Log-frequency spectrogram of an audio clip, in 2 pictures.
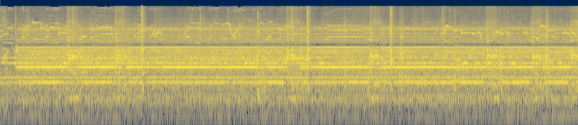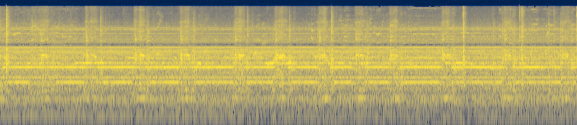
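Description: Benchtop drill press running steadily with a whine, boring holes in a wooden shelf, with scattered light clicks and knocks as the board is moved and drilled.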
